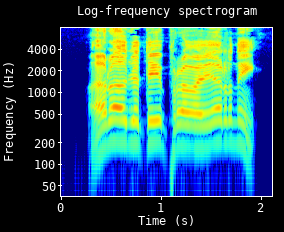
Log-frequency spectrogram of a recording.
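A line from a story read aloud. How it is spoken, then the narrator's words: Shouted out. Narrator (Russian): выкрикнул кто-то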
